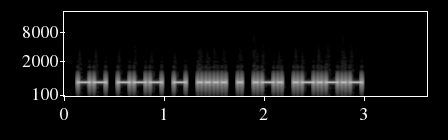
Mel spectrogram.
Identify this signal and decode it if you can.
Morse code, heard as a keyed tone, about 30 wpm, 700 Hz. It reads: MOTHER.
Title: Sentences from Top 1600 Words 30wpm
